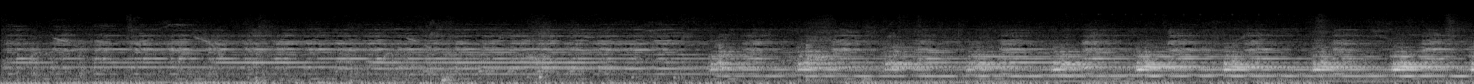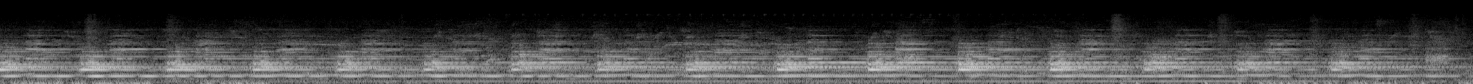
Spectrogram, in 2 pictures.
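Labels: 0.0s A medium-pitched bell rings metallically and very frequently in the distance. 7.1s
7.0s Two bells of different pitches ring metallically and alternately in the distance. 29.5s

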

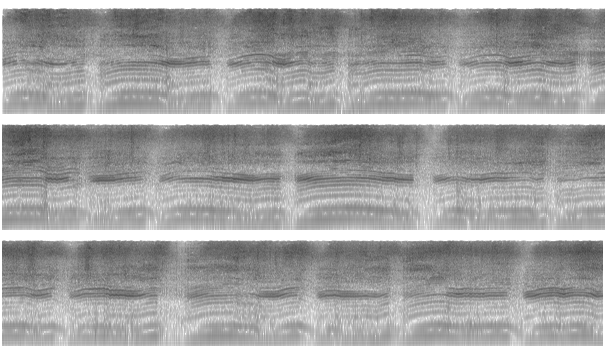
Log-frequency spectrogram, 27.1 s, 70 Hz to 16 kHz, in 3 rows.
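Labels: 0.1s Grass is being cut by a trimmer. 27.1s

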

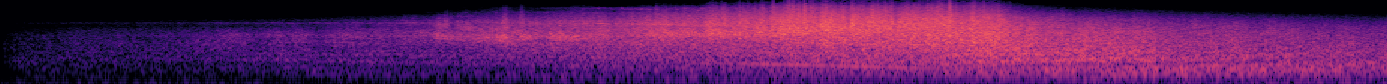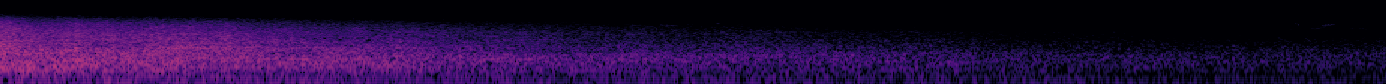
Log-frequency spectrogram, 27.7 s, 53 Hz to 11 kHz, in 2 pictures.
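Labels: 0.1s A faint jet engine sound blends with the wind, creating a low, distant roar. 5.0s
5.1s A jet flies by closely, producing a deafening roar. 18.5s
18.5s The jet's thunderous roar gradually fades into the distance until it becomes barely audible and then vanishes completely. 27.7s

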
